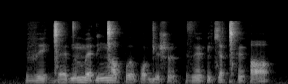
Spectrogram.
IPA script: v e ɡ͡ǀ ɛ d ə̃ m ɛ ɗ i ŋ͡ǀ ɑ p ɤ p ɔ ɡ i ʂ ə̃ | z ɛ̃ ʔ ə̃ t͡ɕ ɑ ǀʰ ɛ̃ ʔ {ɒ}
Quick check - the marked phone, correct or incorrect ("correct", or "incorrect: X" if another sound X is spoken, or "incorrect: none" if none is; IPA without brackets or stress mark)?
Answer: incorrect: ɑ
